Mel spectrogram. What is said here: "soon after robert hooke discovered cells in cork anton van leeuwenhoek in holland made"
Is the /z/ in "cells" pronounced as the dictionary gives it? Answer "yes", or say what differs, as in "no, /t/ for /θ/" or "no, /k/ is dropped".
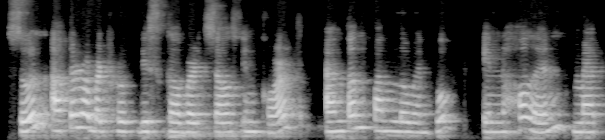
no, /s/ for /z/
